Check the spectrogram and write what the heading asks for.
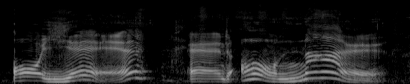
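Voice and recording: A man puts on a character voice with an Australian accent. His pitch is high and his tone is nasal. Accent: Australian, poor imitation.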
